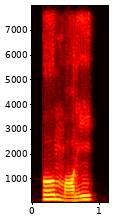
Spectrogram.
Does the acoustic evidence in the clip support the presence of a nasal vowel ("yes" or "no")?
yes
